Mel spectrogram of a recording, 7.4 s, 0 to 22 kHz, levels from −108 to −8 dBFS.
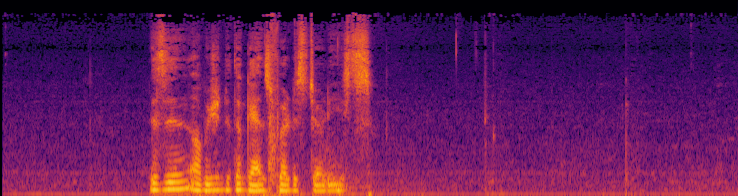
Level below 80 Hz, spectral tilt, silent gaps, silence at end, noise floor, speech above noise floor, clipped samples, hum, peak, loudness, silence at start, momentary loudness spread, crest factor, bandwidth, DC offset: -50 dBFS; -4 dB/octave; none; 1.1 s; -55 dBFS; 29 dB; under 0.1%; none; -10 dBFS; -26 LUFS; 1.5 s; 3 LU; 20 dB; 16.5 kHz; under 0.1%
